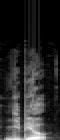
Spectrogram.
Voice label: "zibyo", Apatani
